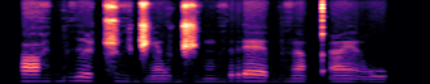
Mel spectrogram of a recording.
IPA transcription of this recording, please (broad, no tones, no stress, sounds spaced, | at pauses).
ʕ ɛ̤ bʱ ɨ ʈ͡ʂ ə̤ d͡ʒ ɛ̃ w d͡ʒ ə̤ m ə̤ r ɛ bʱ ə̃ qʼ ɛ̃ w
